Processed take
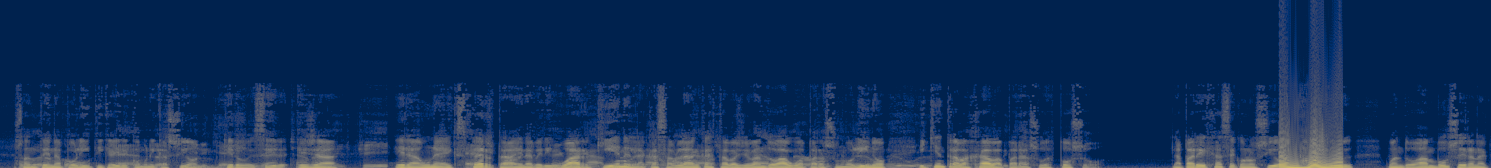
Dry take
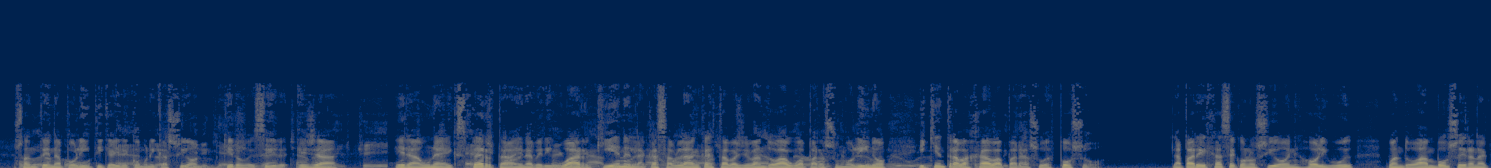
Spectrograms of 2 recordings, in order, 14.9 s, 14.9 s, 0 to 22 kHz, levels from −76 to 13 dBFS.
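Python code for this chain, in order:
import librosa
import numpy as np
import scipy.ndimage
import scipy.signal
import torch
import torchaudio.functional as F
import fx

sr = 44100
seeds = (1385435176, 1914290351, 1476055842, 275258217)

y = fx.hpss(x, sr, part='harmonic', gain_db=9)
y = fx.leveller(y, sr, passes=5, at=(12.79, 13.43))
y = y * librosa.db_to_amplitude(-2.5)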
